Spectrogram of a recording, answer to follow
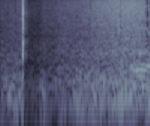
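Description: Ocean surf breaking on rocks: a wash of noise that swells over about a second and a half and peaks near the end. A short sharp click comes about a third of a second in.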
